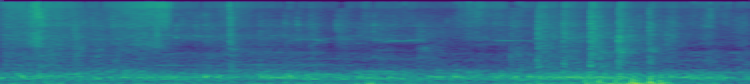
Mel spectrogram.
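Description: Slate-grey Sialkoti pigeons coo in low, rolling murmurs close by, with a soft stir of movement and a fuller burst of cooing near the end.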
